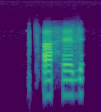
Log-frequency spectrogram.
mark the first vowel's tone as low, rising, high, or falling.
high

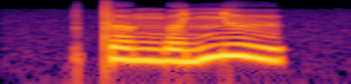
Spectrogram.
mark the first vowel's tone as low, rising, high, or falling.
low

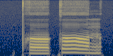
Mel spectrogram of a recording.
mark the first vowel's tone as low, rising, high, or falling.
low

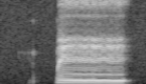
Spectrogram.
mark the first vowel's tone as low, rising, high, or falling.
low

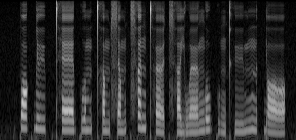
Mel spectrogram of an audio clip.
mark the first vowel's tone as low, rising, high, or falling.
high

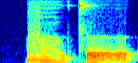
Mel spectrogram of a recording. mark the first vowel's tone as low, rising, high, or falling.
low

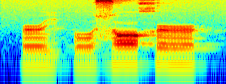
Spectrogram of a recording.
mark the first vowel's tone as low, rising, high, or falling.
low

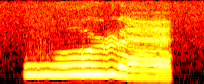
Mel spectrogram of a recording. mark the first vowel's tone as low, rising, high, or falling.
high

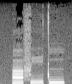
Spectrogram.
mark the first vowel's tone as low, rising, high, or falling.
low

